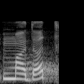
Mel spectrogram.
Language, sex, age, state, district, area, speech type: Marathi, female, 18-30, Maharashtra, Washim, rural, read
